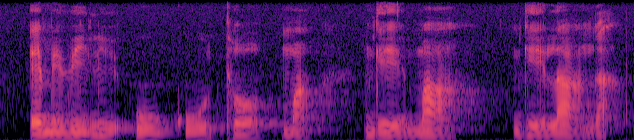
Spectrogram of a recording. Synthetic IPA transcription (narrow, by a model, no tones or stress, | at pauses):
emiɓiliuk̬ʼutʰɔma | ŋɛma | ŋɛlaːŋa̰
